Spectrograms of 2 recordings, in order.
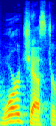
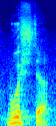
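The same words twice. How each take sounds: First: The name is said in a non-local pronunciation. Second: The name is said in the local pronunciation. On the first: The speaker calls it wrong. "I know it's not Worcester" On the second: The speaker calls it right. "they all snapped their heads at me and said"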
